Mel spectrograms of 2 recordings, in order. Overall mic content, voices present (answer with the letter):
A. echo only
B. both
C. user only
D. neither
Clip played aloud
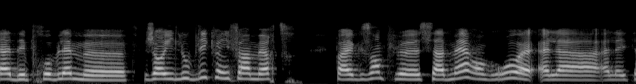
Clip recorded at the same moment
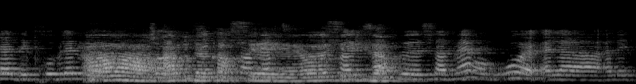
B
